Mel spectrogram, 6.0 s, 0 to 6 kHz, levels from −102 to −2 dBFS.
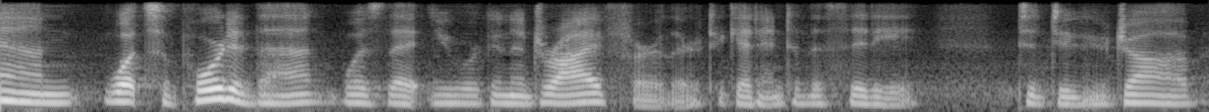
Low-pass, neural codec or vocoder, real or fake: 5.4 kHz; codec, 16 kHz, about 1 kbps, DyCAST, with the encoder's durations; fake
